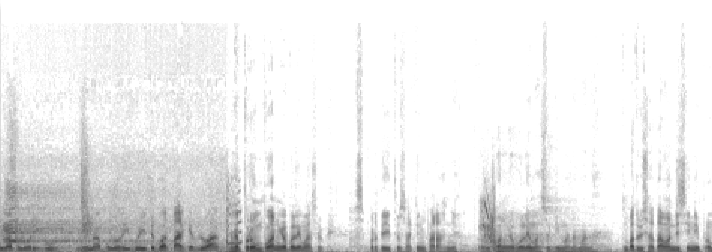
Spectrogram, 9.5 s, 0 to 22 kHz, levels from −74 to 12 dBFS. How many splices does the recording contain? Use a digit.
1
